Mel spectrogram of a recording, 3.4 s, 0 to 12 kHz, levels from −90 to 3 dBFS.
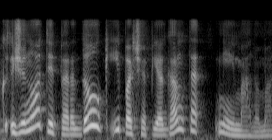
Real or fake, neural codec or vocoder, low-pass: fake; codec, 16 kHz, about 1 kbps, DyCAST, with the encoder's durations; 7.2 kHz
